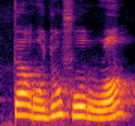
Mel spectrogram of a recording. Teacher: Cara membacanya adalah membaca waw sukunnya dengan bacaan yang lunak dan halus. Tarjufu, ra sukun di sini dibaca tebal karena harakat huruf sebelumnya adalah fathah.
